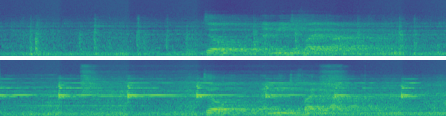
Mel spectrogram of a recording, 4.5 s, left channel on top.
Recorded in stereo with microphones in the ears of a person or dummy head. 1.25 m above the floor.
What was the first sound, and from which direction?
A man speaking, 55° right (ahead or behind).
